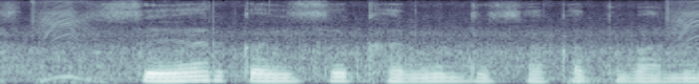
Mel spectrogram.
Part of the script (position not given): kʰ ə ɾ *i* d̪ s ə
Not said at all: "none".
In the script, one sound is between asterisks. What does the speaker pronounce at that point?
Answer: iː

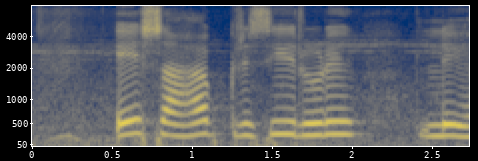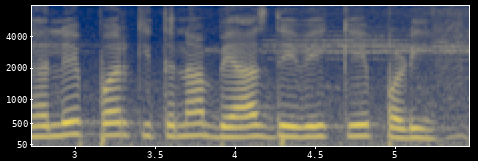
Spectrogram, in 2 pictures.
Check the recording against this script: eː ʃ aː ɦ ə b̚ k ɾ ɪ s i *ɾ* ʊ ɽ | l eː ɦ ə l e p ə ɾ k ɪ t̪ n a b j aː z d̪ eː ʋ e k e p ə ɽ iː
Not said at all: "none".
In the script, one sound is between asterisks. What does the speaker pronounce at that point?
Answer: ɾ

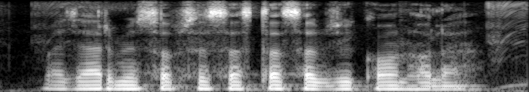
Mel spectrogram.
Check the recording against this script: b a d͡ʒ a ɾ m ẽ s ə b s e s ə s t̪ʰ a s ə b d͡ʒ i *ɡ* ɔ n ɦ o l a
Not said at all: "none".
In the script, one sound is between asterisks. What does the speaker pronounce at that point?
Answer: k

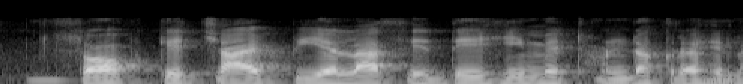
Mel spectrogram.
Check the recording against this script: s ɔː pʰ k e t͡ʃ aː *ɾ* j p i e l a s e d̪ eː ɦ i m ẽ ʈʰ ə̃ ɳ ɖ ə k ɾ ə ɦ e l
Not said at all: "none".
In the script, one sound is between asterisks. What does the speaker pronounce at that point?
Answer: none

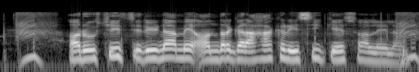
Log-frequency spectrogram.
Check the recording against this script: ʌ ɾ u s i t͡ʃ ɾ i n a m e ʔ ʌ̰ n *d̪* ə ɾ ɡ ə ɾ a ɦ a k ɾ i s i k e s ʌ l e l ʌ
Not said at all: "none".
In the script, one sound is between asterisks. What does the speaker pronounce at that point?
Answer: d̪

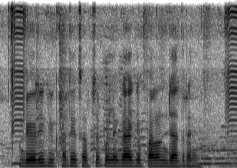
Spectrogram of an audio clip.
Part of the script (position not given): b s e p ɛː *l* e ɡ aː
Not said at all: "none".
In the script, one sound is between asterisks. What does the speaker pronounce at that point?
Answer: l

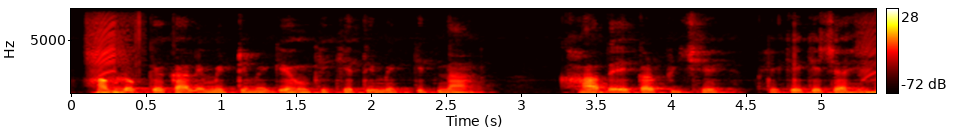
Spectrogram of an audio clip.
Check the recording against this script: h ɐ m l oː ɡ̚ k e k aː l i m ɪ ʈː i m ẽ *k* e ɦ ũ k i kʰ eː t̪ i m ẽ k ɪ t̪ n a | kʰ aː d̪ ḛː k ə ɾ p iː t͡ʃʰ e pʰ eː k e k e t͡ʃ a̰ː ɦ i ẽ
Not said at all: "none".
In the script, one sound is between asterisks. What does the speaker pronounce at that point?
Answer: ɡ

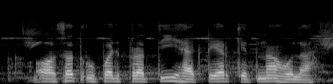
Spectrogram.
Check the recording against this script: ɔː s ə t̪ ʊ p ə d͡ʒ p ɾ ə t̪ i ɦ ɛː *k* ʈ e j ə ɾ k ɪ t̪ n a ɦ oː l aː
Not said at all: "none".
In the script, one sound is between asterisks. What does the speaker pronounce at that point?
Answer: k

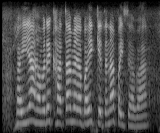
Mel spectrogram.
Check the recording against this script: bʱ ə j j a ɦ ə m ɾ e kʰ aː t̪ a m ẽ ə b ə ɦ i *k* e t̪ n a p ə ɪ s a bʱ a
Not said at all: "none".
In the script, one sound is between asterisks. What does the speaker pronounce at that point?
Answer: k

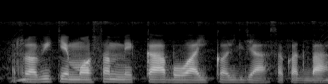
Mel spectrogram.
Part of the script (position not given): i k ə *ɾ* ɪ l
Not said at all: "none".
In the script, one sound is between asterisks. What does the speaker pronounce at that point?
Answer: none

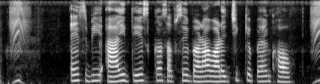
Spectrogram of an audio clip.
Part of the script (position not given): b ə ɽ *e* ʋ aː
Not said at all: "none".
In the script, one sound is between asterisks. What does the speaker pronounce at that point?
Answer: a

